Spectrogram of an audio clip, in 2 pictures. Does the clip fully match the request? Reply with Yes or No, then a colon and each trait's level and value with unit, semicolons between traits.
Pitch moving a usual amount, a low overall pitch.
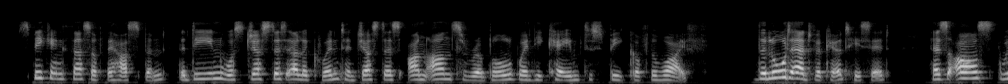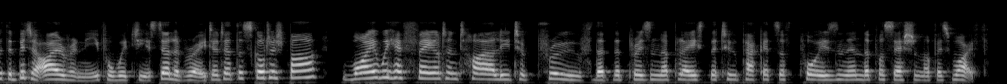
No: average, 3.9 semitones; high, 220 Hz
